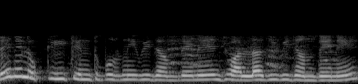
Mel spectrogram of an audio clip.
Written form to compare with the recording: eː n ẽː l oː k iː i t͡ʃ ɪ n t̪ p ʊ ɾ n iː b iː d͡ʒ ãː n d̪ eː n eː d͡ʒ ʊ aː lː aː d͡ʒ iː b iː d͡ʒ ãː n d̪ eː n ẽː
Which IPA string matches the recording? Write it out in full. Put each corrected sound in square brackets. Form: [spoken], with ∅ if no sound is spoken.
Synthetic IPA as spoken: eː n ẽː l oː k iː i t͡ʃ ɪ n t̪ p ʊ ɾ n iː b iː d͡ʒ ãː n d̪ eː n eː d͡ʒ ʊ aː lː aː d͡ʒ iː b iː d͡ʒ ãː n d̪ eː n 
